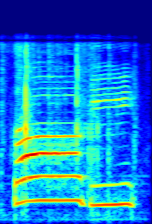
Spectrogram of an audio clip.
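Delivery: high, loud yell of a name. Acted. Dad yelling at Froggy in the last minute, loud. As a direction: yell it across the field. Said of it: "yelled his dad".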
